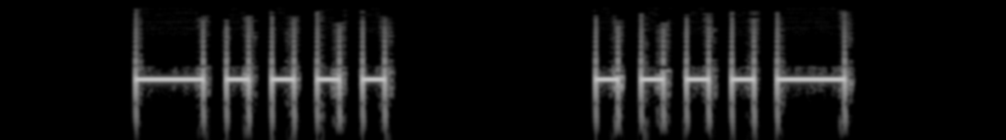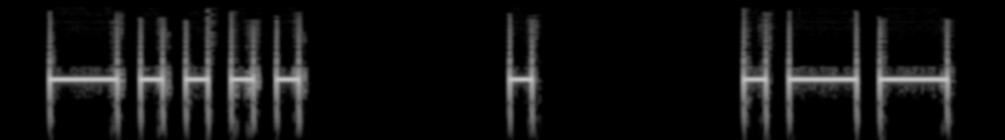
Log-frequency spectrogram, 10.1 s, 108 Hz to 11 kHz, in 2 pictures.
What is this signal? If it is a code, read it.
Morse code, heard as a keyed tone, about 10 wpm, spaced as for 6 wpm, 800 Hz. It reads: 646EW
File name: LEZIONI / 9 286 ws 10wpm 4032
